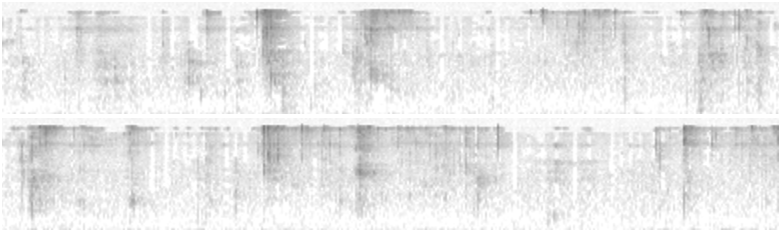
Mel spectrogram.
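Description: Faint close-up eating sounds: chewing a mouthful of chicken biryani, with irregular soft wet mouth clicks and smacks.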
